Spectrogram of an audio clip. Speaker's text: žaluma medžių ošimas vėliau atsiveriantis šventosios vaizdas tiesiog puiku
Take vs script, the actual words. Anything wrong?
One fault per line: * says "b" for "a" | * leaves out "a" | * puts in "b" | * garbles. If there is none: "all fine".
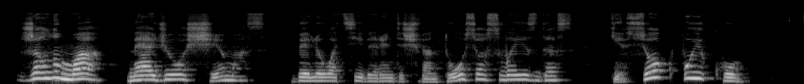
all fine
